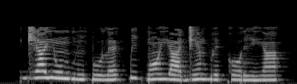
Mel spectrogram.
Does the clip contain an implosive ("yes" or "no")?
no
